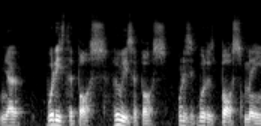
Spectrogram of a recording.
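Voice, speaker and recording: A man with a medium-pitched voice, a southern English accent and ordinary pitch variation. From southern England. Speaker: phonics teacher. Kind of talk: tutorial. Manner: hesitant, many fillers.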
